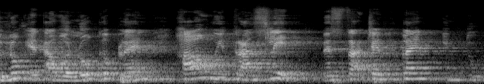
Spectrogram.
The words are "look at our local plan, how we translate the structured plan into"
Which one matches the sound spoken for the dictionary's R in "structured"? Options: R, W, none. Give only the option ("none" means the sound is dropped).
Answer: none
